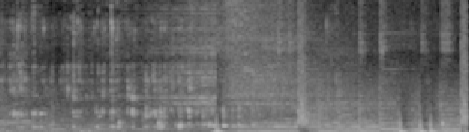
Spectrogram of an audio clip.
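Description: A can of GFuel PewDiePie energy drink is poured into a glass, with a steady liquid stream and gurgling splashes under fizzing, a few louder glugs near the end, and no talk.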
